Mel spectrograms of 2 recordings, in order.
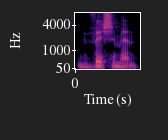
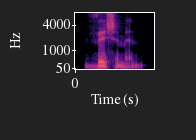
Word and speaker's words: vitamin: issue with this term vitamin. Now I'm saying it in the British English. This is how it is pronounced there, vitamin. However, in American English, it is pronounced vitamin. Vitamin.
